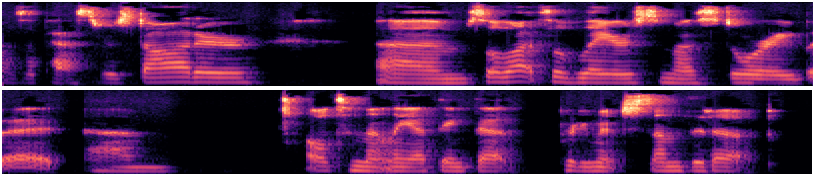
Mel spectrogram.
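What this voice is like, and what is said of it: Slight Texas accent. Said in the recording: “the little accent you have there that you were from Texas”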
